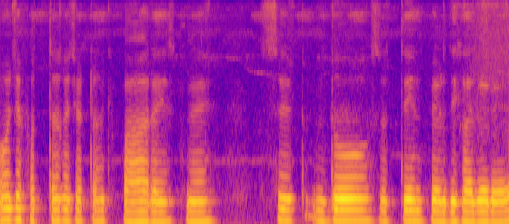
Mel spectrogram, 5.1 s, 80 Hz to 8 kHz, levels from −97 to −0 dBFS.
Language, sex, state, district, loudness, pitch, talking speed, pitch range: Hindi, male, Bihar, Jamui, -15 LUFS, 135 Hz, 175 wpm, 130-140 Hz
